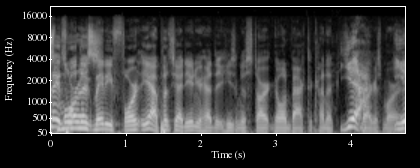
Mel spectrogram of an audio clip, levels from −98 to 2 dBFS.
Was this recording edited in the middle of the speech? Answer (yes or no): yes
